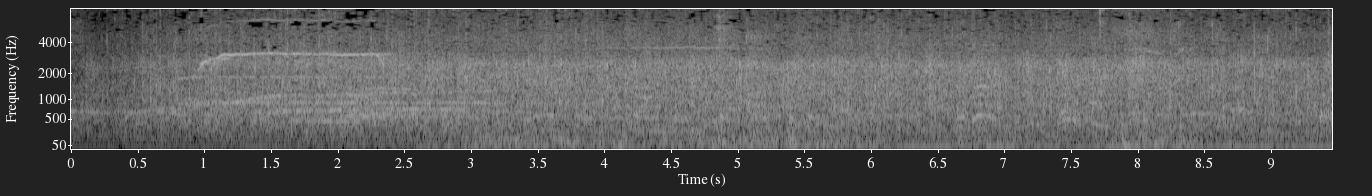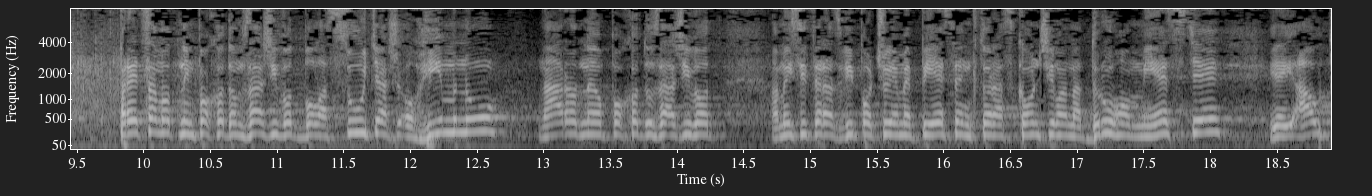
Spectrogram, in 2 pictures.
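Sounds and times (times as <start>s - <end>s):
audience applause welcoming a band: 0.0s - 10.3s
speech: 9.9s - 18.8s.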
